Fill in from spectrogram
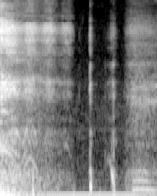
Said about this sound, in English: Okay. Cough. Who are you, me?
